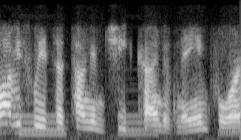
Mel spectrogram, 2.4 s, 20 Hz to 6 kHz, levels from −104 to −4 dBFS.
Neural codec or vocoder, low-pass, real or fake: none; 5.4 kHz; real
